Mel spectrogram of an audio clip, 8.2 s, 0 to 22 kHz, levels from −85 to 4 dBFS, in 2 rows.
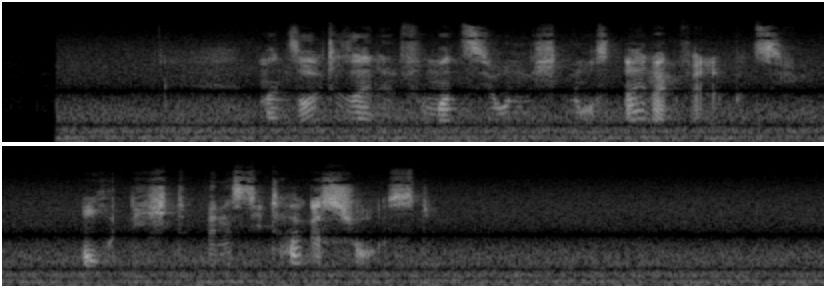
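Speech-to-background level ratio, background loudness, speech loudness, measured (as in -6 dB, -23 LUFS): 19.0 dB, -49.5 LUFS, -30.5 LUFS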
